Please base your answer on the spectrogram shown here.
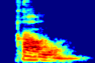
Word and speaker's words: column: Aqui, no mesmo toada, no mesmo padrão, ali é o final MN, letra N não pronunciada, column, column, aqui mais curto, aqui mais longo.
